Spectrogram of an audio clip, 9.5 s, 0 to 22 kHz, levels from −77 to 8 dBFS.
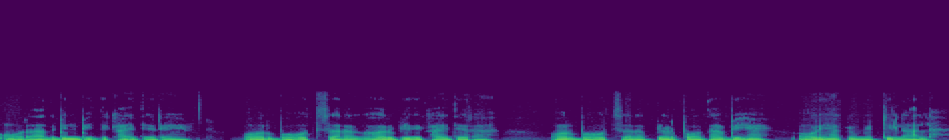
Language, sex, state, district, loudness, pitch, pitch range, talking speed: Hindi, male, Jharkhand, Palamu, -17 LUFS, 100 Hz, 95-105 Hz, 175 wpm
